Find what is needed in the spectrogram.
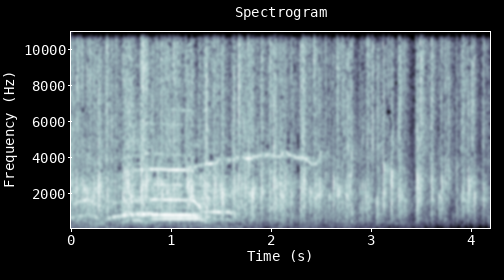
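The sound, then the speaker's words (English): Audience applause and cheering for a comedian at a live comedy show, a dense, loud wash of clapping that peaks in the first second and a half, then continues at a steady, slightly lower level to the end. “Dan Mintz, let him hear it!”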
